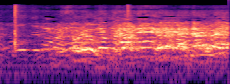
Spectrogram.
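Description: Crowd of spectators chattering and calling out, many voices overlapping, with a single sharp tap just after the start.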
